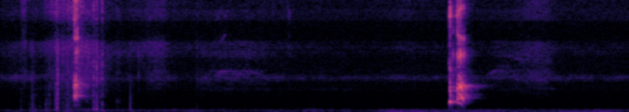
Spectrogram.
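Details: Newborn baby a few days old hiccuping: two brief, sharp little catches about four seconds apart over quiet room hum; normal newborn hiccups.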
